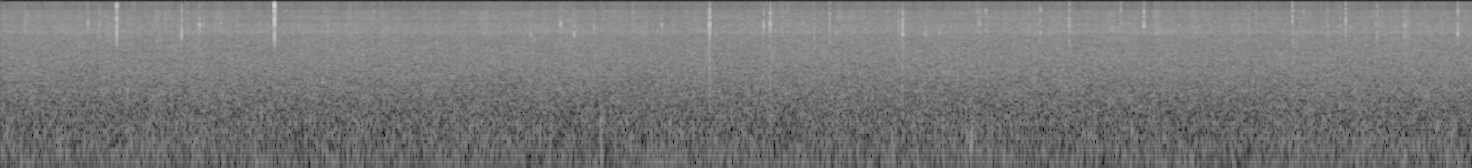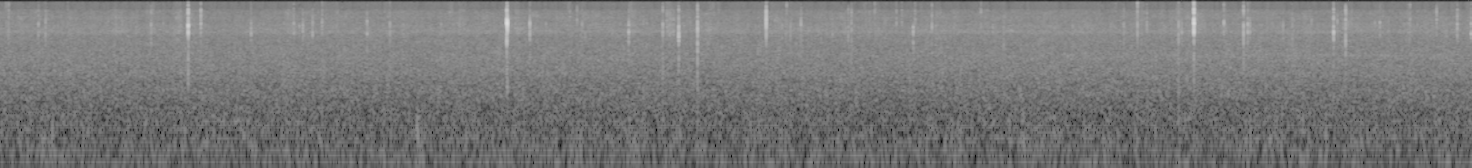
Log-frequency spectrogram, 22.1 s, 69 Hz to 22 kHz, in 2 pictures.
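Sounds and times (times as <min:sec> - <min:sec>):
firewood crackling and popping: 0:09.6 - 0:22.0.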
